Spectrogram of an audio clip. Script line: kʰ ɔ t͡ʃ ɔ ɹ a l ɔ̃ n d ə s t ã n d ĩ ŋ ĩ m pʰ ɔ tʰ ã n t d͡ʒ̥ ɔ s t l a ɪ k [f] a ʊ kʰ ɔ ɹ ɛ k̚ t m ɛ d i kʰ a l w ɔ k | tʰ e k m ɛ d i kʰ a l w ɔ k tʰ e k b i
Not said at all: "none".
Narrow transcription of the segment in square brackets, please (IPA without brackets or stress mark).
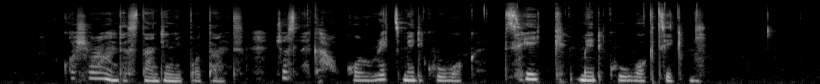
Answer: h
